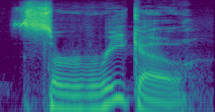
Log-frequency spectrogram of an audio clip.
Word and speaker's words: Sirico: Greg, I can say and pronounce that. Sirico.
